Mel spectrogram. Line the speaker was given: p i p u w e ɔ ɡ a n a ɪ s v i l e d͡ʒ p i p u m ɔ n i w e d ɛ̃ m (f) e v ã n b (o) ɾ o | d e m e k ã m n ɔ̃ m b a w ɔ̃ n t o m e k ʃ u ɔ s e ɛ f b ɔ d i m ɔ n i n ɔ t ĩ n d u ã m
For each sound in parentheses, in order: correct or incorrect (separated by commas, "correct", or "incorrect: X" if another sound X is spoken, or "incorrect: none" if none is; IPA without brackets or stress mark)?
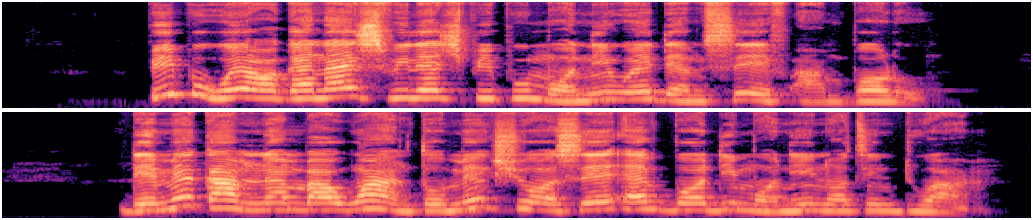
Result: incorrect: s, incorrect: ɔ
